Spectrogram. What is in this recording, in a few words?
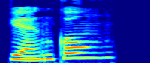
"员工", Chinese; yuan gong; cyberchinese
